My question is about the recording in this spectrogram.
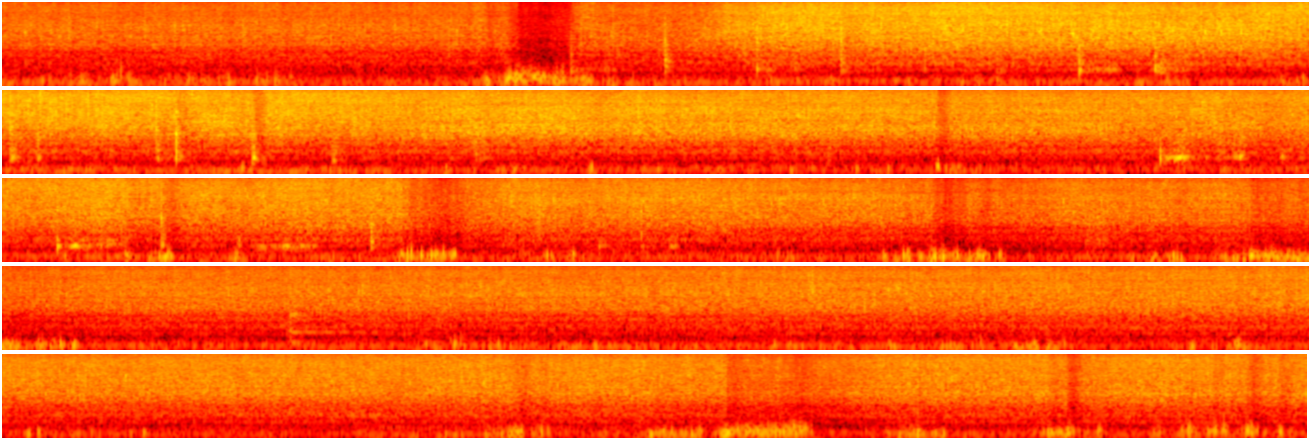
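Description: Pieces of beef sizzling in a frying pan as they are stir-fried, with a wooden spatula scraping and knocking against the pan; the sizzle is loudest early on and settles to a steady hiss. A few knife chops on a wooden cutting board come before the sizzling starts.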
